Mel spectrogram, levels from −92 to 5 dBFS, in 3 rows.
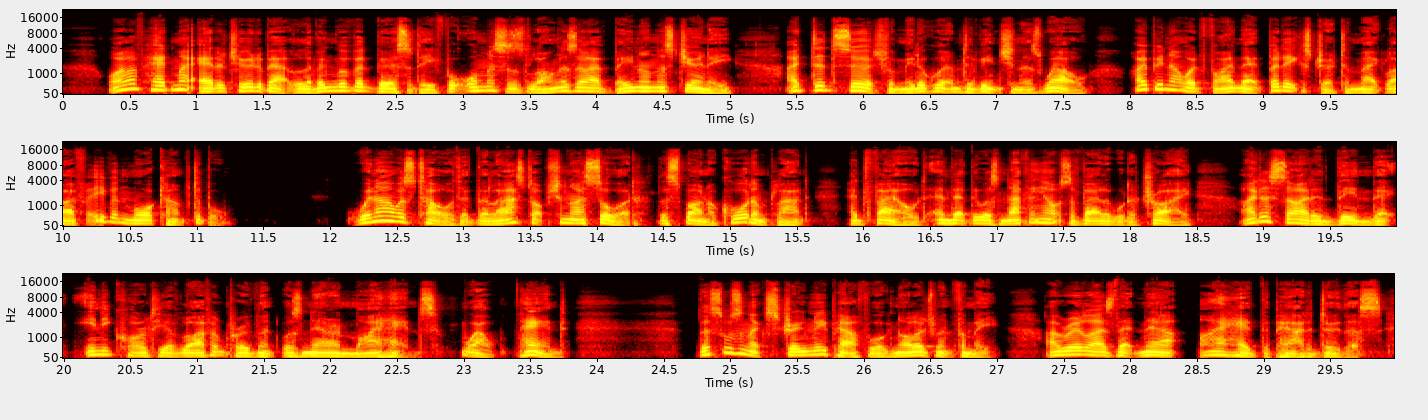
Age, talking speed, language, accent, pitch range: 50-69, 200 wpm, English, Australian, 95-130 Hz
